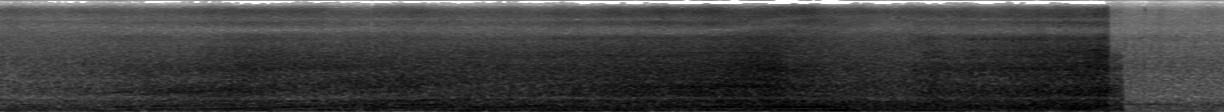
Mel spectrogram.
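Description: Motor vehicle engine running in street traffic, growing steadily louder over several seconds as it comes closer. It cuts off abruptly near the end.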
